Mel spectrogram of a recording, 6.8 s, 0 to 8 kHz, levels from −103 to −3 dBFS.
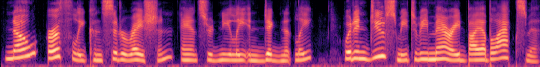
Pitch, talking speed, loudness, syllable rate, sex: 245 Hz, 135 wpm, -18 LUFS, 4.9 syllables/s, female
